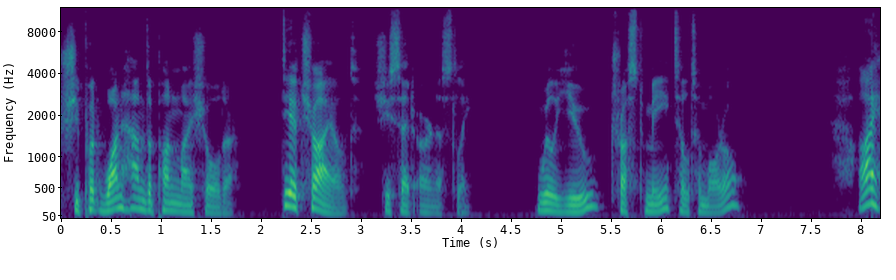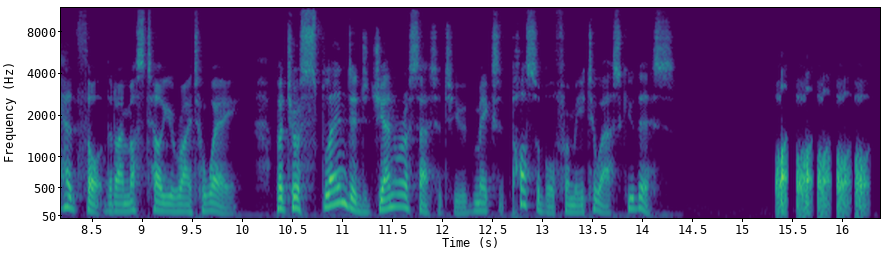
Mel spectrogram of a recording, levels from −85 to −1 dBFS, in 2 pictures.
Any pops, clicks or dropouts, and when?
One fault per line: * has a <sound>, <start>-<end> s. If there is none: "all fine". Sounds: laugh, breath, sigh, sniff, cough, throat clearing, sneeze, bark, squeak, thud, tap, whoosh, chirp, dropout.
* has a laugh, 15.3-16.3 s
